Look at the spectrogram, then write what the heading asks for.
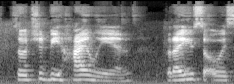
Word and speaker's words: Hylian: but i used to always say hyelian instead of hylian oh yeah i used to always say just hillian yeah well that makes sense hyrule yeah right so it should be hylian but i used to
